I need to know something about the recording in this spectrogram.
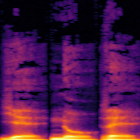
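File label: "yenore", concatenated syllables; Affixing experiment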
